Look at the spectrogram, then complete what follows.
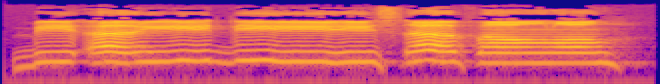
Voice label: quran, Hussary, tafseer; Abasa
